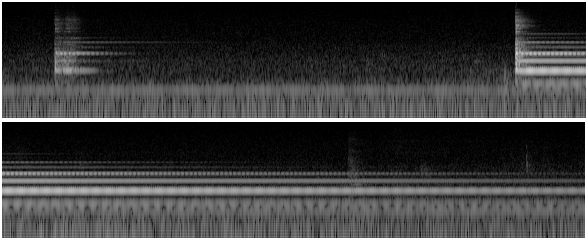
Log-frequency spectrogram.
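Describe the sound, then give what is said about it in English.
A Tibetan singing bowl, used as a mindfulness bell, is struck twice: a light tap, then a full ring whose steady, shimmering overtones sustain and slowly fade over several seconds, heard alone. “As always, we have the Tibetan singing bowl, the mindfulness bell.”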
